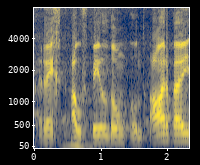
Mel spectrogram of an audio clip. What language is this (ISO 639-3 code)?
gsw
